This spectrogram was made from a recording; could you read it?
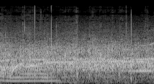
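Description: A short burst of steady crowd applause, dense and fairly loud throughout, with a few voices and cheers mixed into the clapping.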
